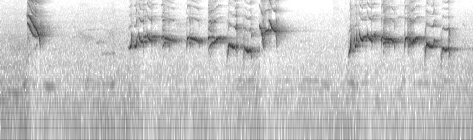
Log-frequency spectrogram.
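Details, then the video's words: Oriental magpie-robin singing energetic "gacor" song: a high sweeping note, then two rapid runs of whistled notes, about four per second, easing lower in pitch, over a faint hum. "KACER BUNYI GACOR TANPA REPOT , CEPAT NGERESPON"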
